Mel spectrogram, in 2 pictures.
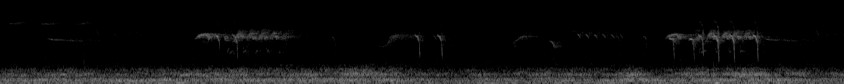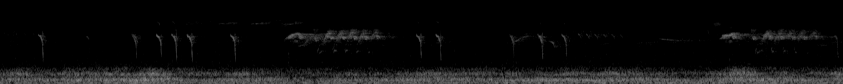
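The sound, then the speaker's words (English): Several birds, some of them juveniles, call repeatedly in short bursts of high, chirpy notes and quick clucking phrases, scattered over a steady low rumbling background without talk. “Five three's calling here. And some of the juveniles are, too.”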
